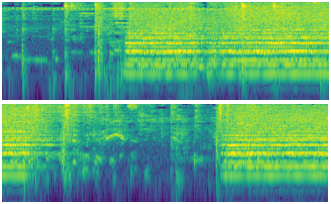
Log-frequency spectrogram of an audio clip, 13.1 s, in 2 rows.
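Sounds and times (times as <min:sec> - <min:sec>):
rail rumble: 0:00.0 - 0:13.0
train horn blast: 0:02.4 - 0:07.8, 0:10.8 - 0:13.0.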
